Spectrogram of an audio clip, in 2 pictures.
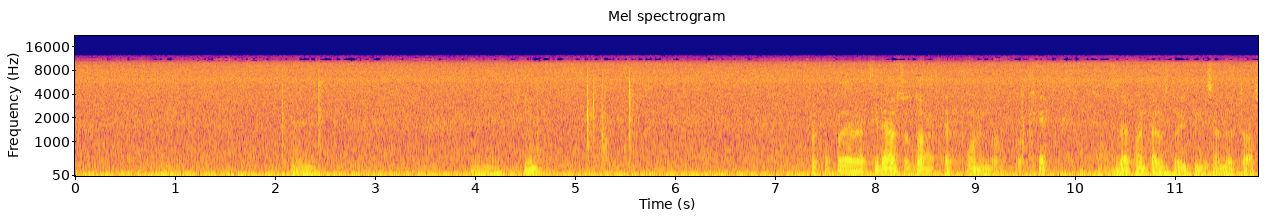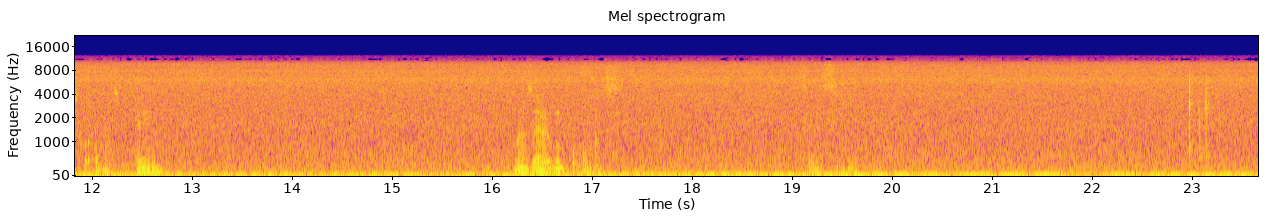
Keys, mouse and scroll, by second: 2.7-4.8 shift+drag, 5.2 ctrl+z, 5.8-9.4 shift+drag, 12.0 click, 13.2 click, 13.7 click, 14.7 click, 17.0 click, 23.0 f.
